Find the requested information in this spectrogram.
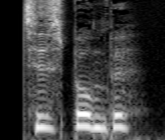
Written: tidsbombe

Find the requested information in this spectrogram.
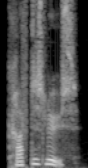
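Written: KRAFTESLØST

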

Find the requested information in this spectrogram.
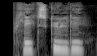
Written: pligtskyldig

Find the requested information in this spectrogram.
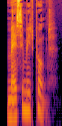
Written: massemidtpunkt

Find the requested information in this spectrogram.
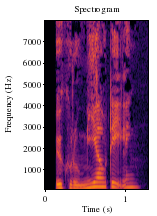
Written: økonomiafdeling

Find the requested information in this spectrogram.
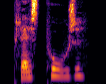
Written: plastpose

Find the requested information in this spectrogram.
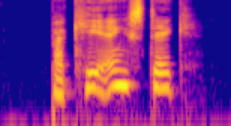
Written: parkeringsdæk

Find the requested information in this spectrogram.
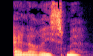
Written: alderisme

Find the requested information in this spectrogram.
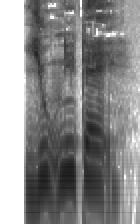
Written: junidag

